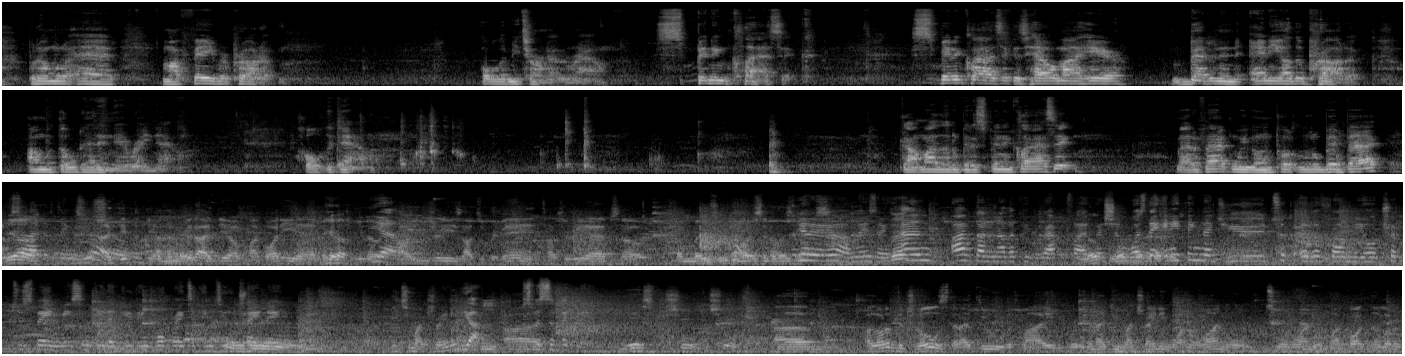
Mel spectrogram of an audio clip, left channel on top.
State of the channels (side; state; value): both; different; correlation 0.00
